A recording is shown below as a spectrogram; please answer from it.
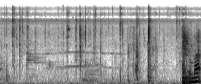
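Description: Charcoal fire crackling with irregular sharp clicks as whole breadfruit roast on the hot coals.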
